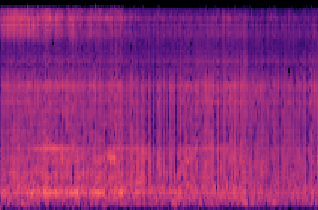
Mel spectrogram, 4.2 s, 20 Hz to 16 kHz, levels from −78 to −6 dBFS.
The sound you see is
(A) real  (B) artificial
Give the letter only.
B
